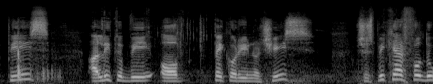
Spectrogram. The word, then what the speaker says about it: pecorino: Just be careful the way you pronounce it, because pecorino with an O is the cheese. If you put an A at the end and you call it pecorina, that means get closer.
